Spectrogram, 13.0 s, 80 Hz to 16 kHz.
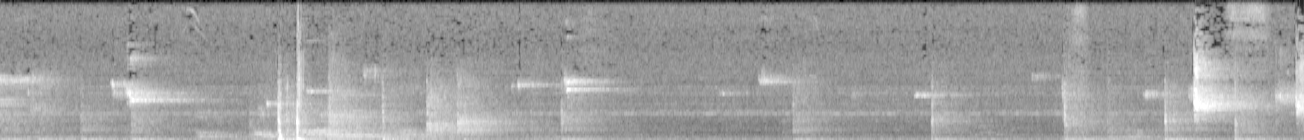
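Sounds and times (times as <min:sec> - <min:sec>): sneaker squeaks on hardwood floor: 0:00.0 - 0:02.0, 0:02.6 - 0:03.4, 0:05.2 - 0:06.0, 0:09.2 - 0:09.7, 0:10.6 - 0:13.0
soft thuds: 0:02.7 - 0:03.3.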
